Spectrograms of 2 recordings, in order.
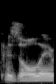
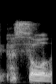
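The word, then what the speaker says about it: pozole: recipe in there um or I should say pole it's I know I was pronounced that it's more of an S sound to it even though it spelled with a z um it's a fantastic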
